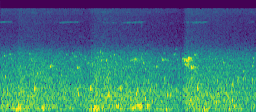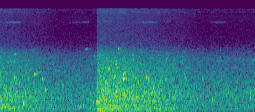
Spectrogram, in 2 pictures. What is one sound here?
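A fast river rushes and churns nearby.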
